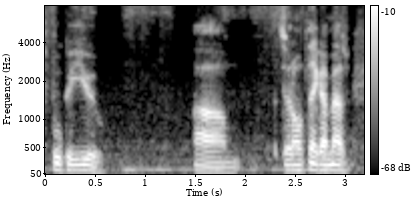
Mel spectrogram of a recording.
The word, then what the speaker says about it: Fukuyo: And look, I pronounce that Fukuyo. So for y'all think that I'm messing with somebody's name, Nope. The man's last name is Fukuyu.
